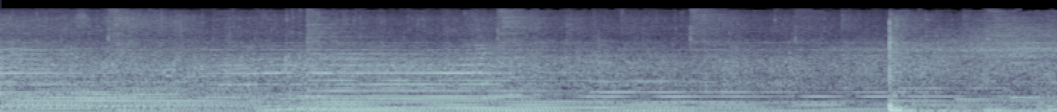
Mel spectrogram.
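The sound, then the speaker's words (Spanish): A large church audience applauds loudly and steadily throughout, a dense wash of clapping with sustained music ringing underneath and a brief louder burst near the end. “Dele fuerte ese aplauso y da un grito de libertad.”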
